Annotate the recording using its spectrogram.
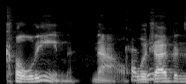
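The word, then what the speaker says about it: Caleen: because the whole time I thought her bix's name was pronounced Bix kaleen but it's Colleen now which I've been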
